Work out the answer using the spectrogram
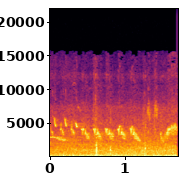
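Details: Birds singing beside a river in the Philippines, heard during a walk. Short high whistled notes and chirps repeat in quick succession over a steady rush of flowing water.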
